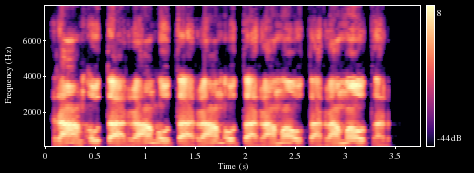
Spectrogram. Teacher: राम और अवतार बाजू में करेंगे तो अ मिलकर आ हो जाएगा। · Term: संधि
